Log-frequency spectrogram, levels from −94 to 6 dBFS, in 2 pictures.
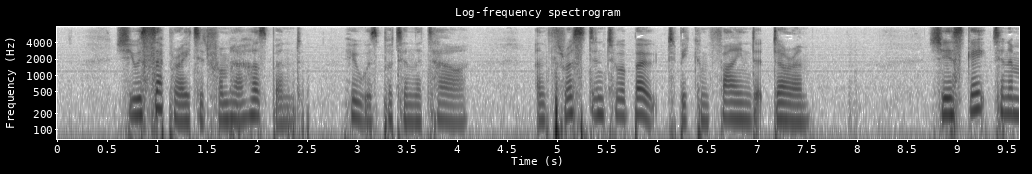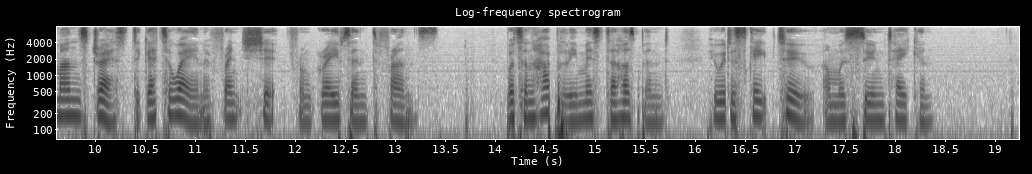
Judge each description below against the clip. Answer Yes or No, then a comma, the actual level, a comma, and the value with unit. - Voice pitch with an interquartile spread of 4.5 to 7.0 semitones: No, average, 3.4 semitones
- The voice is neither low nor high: Yes, medium, 155 Hz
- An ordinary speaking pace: Yes, average, 160 wpm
